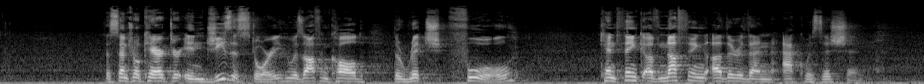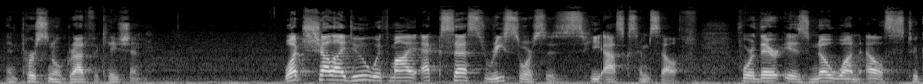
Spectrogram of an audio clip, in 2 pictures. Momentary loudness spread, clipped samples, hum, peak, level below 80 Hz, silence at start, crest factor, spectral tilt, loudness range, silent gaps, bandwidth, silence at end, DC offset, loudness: 22 LU; under 0.1%; none; 0 dBFS; -36 dBFS; 0 s; 20 dB; -3.5 dB/octave; 6 LU; none; 16.5 kHz; 0 s; under 0.1%; -18 LUFS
